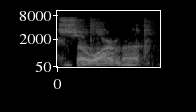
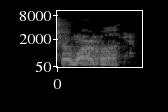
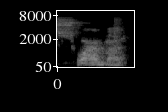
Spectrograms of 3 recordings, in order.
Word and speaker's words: shawarma: try to say like shawarma because I know it's pronounced shawarma it's not just shwarma like most like white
